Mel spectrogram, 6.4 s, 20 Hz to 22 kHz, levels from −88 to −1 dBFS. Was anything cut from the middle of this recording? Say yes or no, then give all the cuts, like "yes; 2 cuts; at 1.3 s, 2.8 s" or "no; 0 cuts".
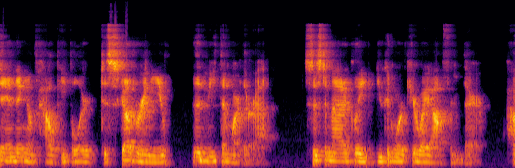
yes; 1 cut; at 2.2 s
